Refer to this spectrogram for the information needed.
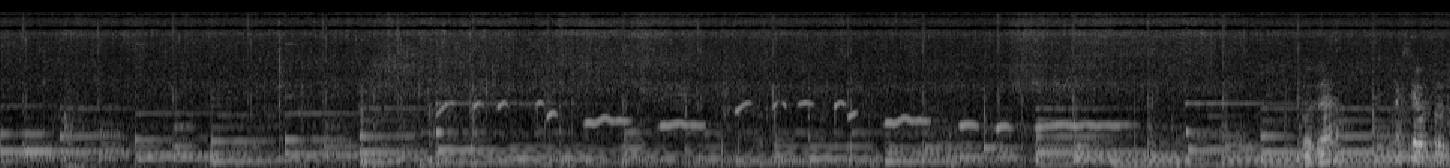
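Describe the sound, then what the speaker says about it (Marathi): Fish frying in a pan as pieces are flipped, a loud, continuous sizzle running under background music with a melodic whistling line. "बघा, अशा प्रकारे मच्छी मी पलटी केलेली आहे."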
